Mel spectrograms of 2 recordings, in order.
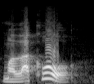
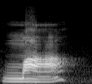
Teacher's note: So, it sounds like Malako, whereas it has 3 O. So, Malako is pronounced as Ma-La-Ko because O not under stress turns into A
